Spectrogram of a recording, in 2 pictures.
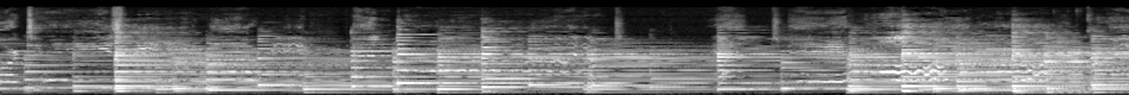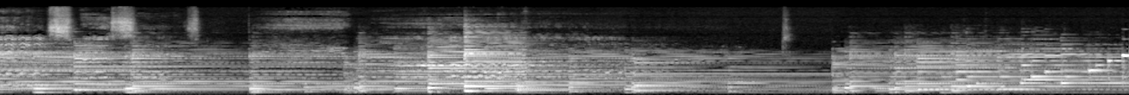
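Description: Piano playing a continuous accompaniment of chords and melody, swelling and easing in loudness, with a brief dip near the end before the playing picks up again.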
